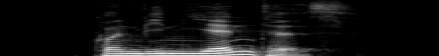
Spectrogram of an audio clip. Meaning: strong/mixed nominative/accusative neuter singular of konvenient
- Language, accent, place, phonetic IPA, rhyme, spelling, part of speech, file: German, Germany, Berlin, [ˌkɔnveˈni̯ɛntəs], -ɛntəs, konvenientes, adjective, De-konvenientes.ogg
